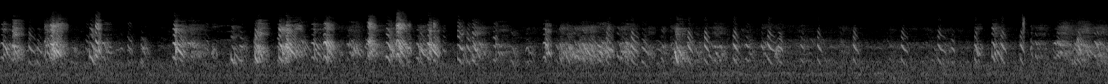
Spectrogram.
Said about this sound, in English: Let's listen to some of the jackdaw calls. I find it quite electronic. I think it's cool. Let's hear it.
